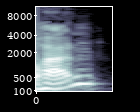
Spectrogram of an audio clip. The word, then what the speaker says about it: Hatton: I want to say Hatton, but I just want you to pronounce that last name for me one more time, Greg. Eric. Terrell Hatton?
